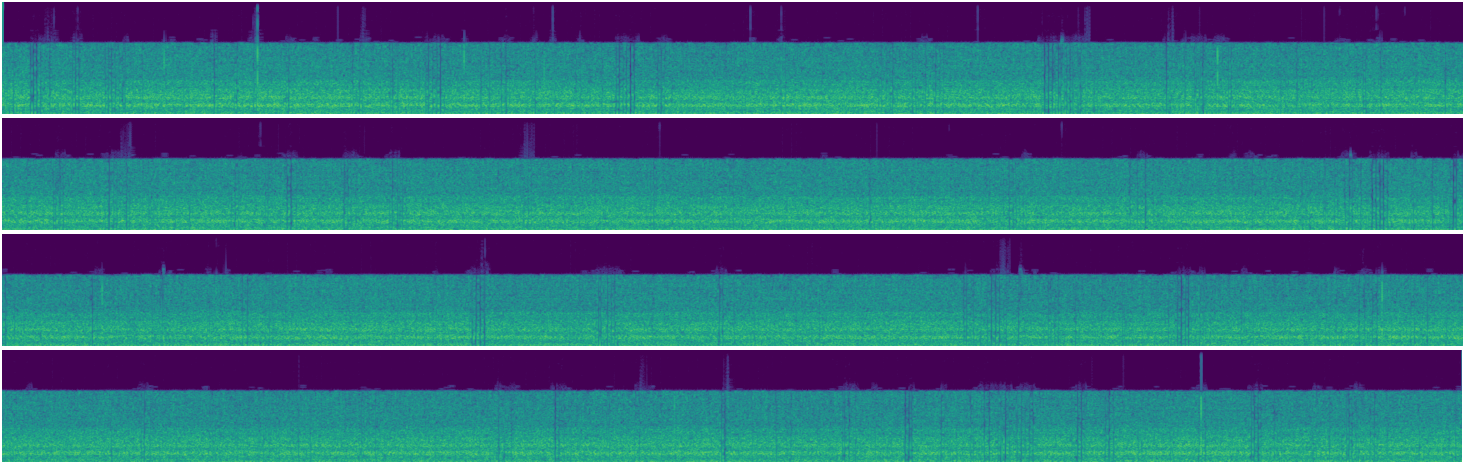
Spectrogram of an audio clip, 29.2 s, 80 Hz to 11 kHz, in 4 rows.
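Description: Mercedes-Benz 190D 2.5's five-cylinder OM602 diesel and tyre noise heard from inside the cabin, running steadily at a constant speed through a road tunnel.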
